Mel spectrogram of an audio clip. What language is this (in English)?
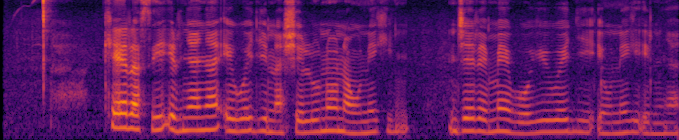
Masai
